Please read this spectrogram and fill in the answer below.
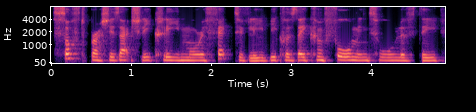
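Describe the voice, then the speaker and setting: Lower-pitched older woman, London English accent. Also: normal speed. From London, England. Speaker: dental hygienist and instructor presenting. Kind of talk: prepared webinar presentation.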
